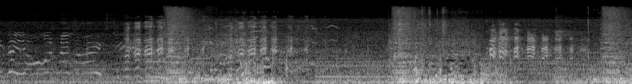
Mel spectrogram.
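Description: Drop tower riders laughing in pulsed bursts and letting out wavering cries, with a steady low wind rumble on the phone microphone.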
